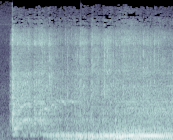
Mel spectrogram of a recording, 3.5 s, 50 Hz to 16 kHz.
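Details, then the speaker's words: Honda EU3000is inverter generator, not started for a couple of months, cold start with choke and eco mode on: a quick pull catches right away, then settles into a steady low hum that builds slightly; clean normal cold start. "yeah and as you can see we're right next to it this is pretty much how it runs the whole time we're up at the cabin just burn away like that"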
